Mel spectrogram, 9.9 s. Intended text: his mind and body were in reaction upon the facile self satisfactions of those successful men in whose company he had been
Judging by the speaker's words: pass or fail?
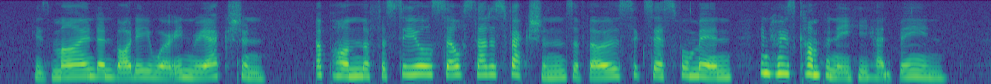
pass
